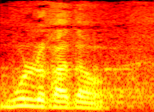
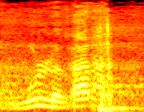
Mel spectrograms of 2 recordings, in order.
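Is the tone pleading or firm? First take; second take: pleading; firm. First: It is said in a pleading, begging tone. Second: It is said in a firm, commanding tone.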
